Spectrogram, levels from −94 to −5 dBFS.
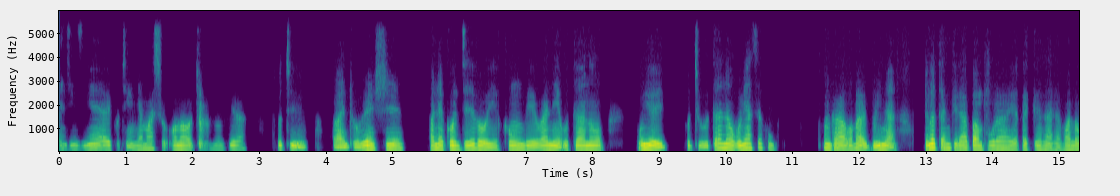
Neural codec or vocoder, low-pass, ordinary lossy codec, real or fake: codec, 24 kHz, 0.5 kbps, DualCodec; 5.4 kHz; Opus, 64 kbps; fake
